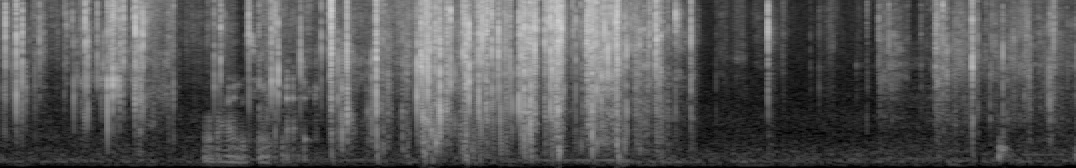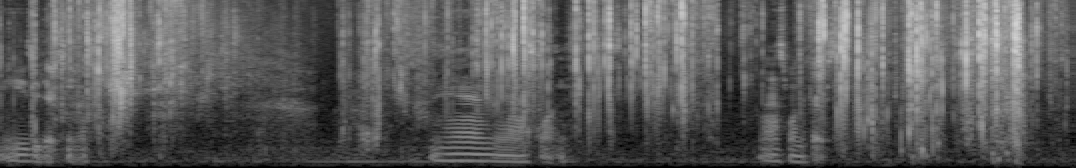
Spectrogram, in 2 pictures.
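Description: A plastic foil wrapper crinkles and rustles as hands tear it open.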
